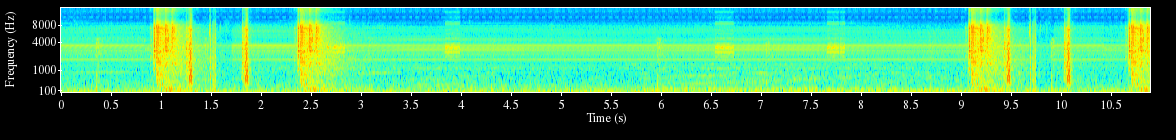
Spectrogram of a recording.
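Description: A fan hums steadily.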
